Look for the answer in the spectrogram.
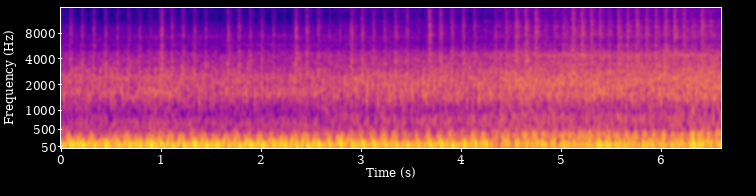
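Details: Weird engine sound: steady idle with a loose, irregular clatter of about two a second over the low beat, source unclear.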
